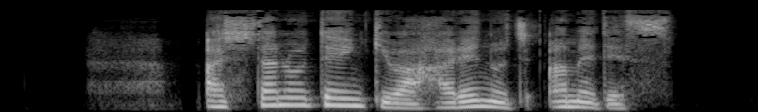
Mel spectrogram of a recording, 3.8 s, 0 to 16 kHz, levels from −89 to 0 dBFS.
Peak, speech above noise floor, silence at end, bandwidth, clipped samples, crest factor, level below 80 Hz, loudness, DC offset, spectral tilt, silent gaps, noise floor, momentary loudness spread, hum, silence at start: -6 dBFS; 27 dB; 0.45 s; 11.5 kHz; under 0.1%; 22 dB; -76 dBFS; -26 LUFS; under 0.1%; -4 dB/octave; 0.91-0.98 s; -52 dBFS; 6 LU; none; 0.7 s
